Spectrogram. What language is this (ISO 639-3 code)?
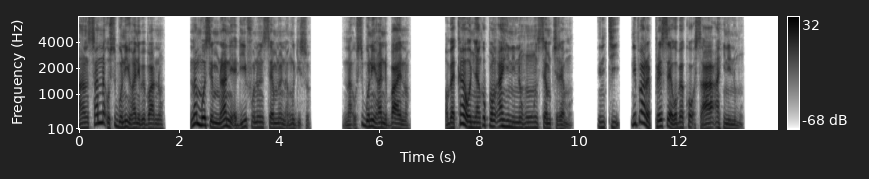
aka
